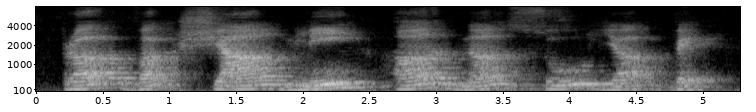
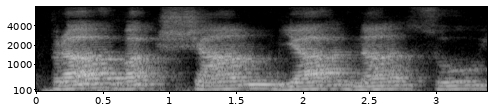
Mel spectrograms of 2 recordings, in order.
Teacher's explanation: The A gets carried over. That way you don't add an extra syllable.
